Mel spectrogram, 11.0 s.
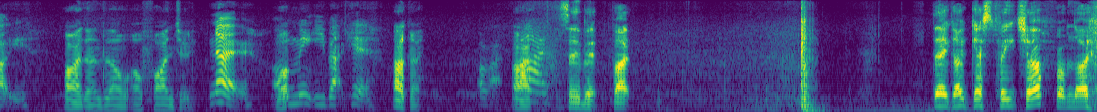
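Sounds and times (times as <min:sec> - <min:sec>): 
speech: 0:00.0 - 0:06.4, 0:09.3 - 0:10.9
car door slammed hard: 0:07.7 - 0:08.4.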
